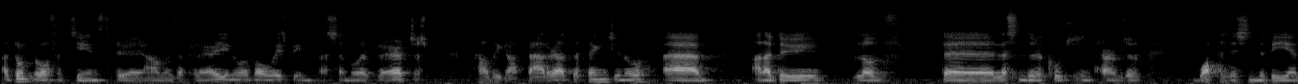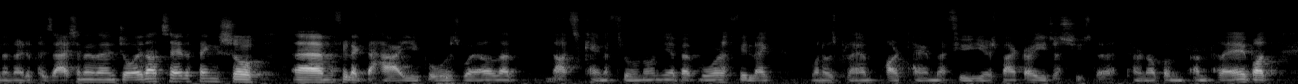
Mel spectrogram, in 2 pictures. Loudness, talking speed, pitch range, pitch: -34 LUFS, 240 wpm, 95-110 Hz, 100 Hz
